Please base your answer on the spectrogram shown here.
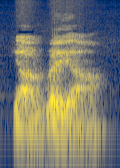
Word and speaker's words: Yareah: on the practice side, the large letter is there to tell you that you have an unusual pronunciation of that word, and that the accent of that word will actually appear earlier rather than later, hence the large letter.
